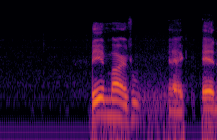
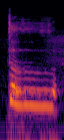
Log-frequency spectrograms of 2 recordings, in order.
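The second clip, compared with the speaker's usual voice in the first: mock gunfire; 4 dB louder than usual. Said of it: "Those sound effects".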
